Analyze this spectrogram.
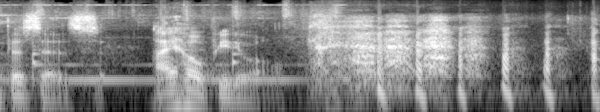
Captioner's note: laughs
